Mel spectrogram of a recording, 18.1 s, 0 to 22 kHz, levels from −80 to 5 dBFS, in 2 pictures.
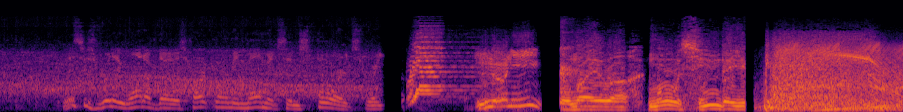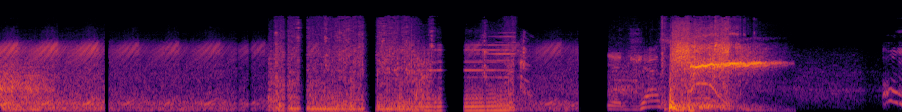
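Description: From 11.39 to 12.81 s the audio shows repeated stalls (stutter): the jitter buffer ran dry thirteen times, each gap patched by stretching the preceding sound, the longest about 121 ms. Nothing is lost, yet roughly a quarter of that stretch is filler, so the sound drags and stumbles rather than halting once.

Two call audio freezes follow, single longer holds rather than a train of short ones. At 13.44 to 13.69 s about 230 ms is filled, the last sound fading to silence for roughly 130 ms. At 14.83 to 15.12 s about 262 ms is inserted, almost all of it silence. Both likely come from packets delayed in transit, with playback resuming exactly where it stopped.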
